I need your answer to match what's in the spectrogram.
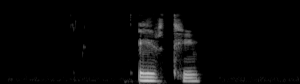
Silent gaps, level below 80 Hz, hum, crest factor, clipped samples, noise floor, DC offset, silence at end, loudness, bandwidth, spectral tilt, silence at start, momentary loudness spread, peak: none; -72 dBFS; none; 22 dB; under 0.1%; -70 dBFS; under 0.1%; 1 s; -24 LUFS; 11.5 kHz; -5.5 dB/octave; 1.4 s; 13 LU; -6 dBFS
